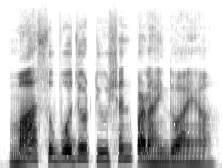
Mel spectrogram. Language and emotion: Sindhi, neutral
